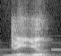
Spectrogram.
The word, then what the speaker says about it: Ryuk: banda, pero hablamos que este ransomware, que se pronuncia Ryuk, es un ransomware que viene desde el 2018.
